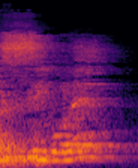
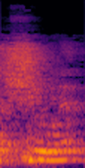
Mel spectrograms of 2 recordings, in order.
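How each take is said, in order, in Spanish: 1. La palabra empieza con un sonido s. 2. La palabra empieza con un sonido sh. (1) "el que decía Sibolet, no" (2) "El que decía Shibolet, ese sí"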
